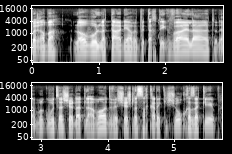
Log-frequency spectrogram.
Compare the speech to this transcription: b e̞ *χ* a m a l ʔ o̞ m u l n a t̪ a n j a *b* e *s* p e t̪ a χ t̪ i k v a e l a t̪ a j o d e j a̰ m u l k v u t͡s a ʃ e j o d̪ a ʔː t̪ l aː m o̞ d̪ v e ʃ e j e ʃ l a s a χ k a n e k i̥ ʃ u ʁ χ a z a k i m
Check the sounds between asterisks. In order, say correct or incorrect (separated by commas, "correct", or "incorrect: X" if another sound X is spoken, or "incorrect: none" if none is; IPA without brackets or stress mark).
incorrect: ʁ, incorrect: v, incorrect: none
